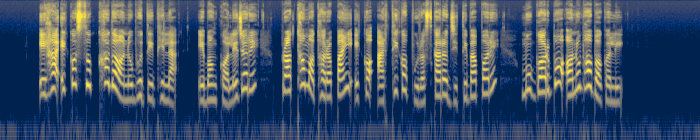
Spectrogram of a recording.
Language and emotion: Odia, happy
